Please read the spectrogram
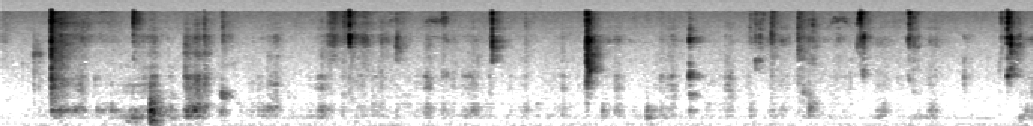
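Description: Faint biting and chewing of a crunchy-edged cookie studded with crushed mini eggs: a few soft crunches in the first two seconds, then sparse quiet mouth clicks.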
